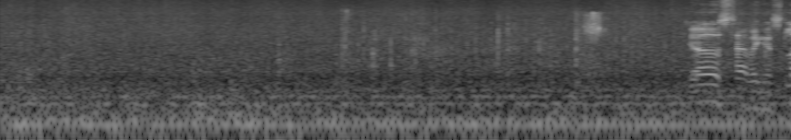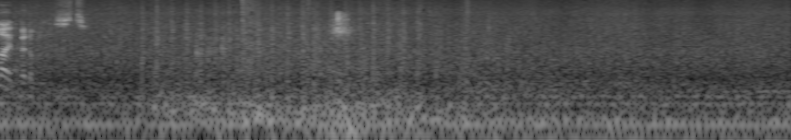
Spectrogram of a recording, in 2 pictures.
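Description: A ship's engine rumbles low and steadily.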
